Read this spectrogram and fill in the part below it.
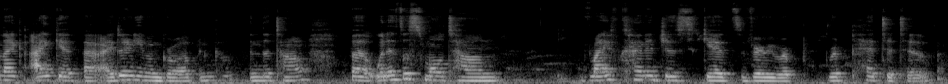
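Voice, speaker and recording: A woman's voice: fairly low pitch, dark tone, roomy sound, a little hiss or hum. A young woman from Zimbabwe, a vlogger talking casually to camera, chatty and a little self-conscious, often laughing. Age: young adult. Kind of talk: casual vlog monologue. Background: background music.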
